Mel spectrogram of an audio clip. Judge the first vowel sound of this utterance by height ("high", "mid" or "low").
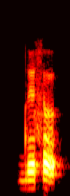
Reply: mid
